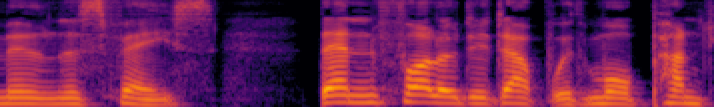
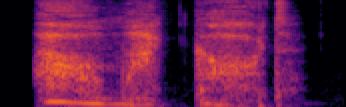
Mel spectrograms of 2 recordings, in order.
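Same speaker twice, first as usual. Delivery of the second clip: hushed, breathy whisper under the breath; 5 dB quieter than usual. Archie, breathing again once the detectives have gone, steps outside: whispered. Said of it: "he whispered".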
